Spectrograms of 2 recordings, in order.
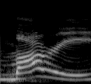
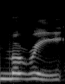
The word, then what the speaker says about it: Mari: Also, you said my name wrong. What is it? Mari. You said Marie. It's Mari.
